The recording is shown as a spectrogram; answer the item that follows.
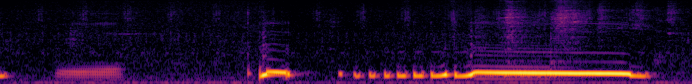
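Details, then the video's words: Pelung-type Barbary dove with a comical voice: a soft low note, a sharp rising yelp, a quick run of low stuttered pulses, then one drawn-out level hoot, over a steady electrical hum. "Suara LUCU PUTER Pelung"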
